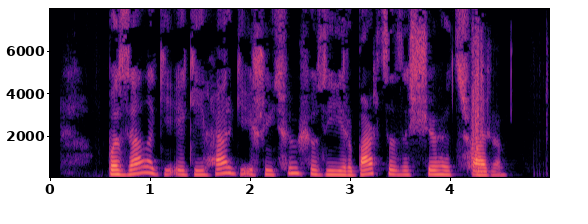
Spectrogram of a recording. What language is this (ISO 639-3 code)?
abk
